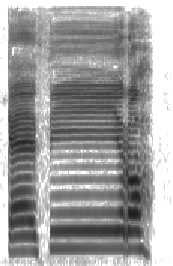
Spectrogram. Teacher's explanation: Hujung lidah keluarkan sikit untuk sa. Kathirah. Tak marbutah.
